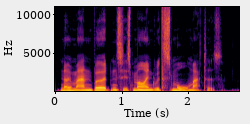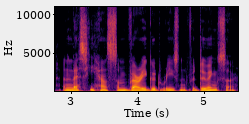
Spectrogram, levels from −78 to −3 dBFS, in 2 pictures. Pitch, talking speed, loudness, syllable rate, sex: 125 Hz, 195 wpm, -19 LUFS, 4.6 syllables/s, male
